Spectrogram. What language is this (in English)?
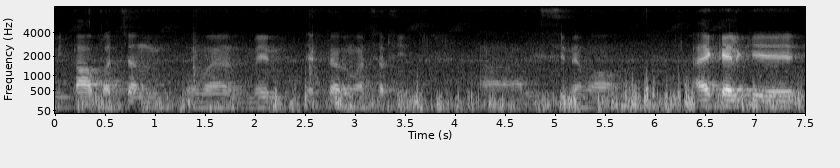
Maithili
